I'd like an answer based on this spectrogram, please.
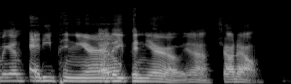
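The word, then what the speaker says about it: Eddy Piñeiro: Eddie Pinheiro.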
